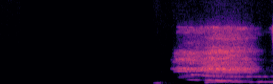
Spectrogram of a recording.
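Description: Dead silence for about a second, then a woman's short breathy vocal sound, a gasp-like breath as she starts to laugh.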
